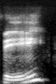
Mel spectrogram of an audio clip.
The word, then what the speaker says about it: vais: Je vais, Je vais. Je vais. tu vas. देखो यहाँ पे what we are doing over here, we are not pronounce S because S would be silent.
